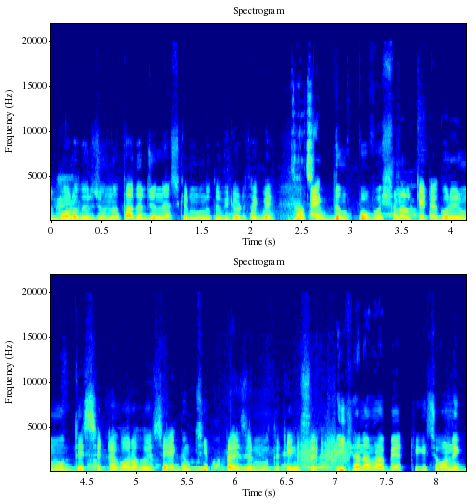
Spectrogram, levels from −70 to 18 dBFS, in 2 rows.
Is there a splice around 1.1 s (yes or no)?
no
